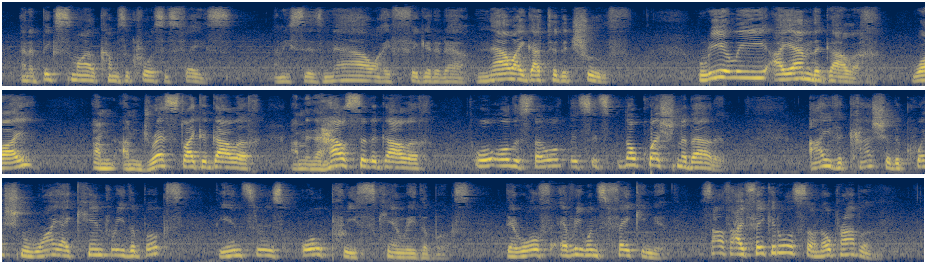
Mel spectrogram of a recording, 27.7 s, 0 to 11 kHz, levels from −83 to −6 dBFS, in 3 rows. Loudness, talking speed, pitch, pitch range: -21 LUFS, 185 wpm, 165 Hz, 135-195 Hz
